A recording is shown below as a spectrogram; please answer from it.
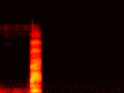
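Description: Near silence except for one short, pitched vocal sound from a man, a brief syllable about half a second in.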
